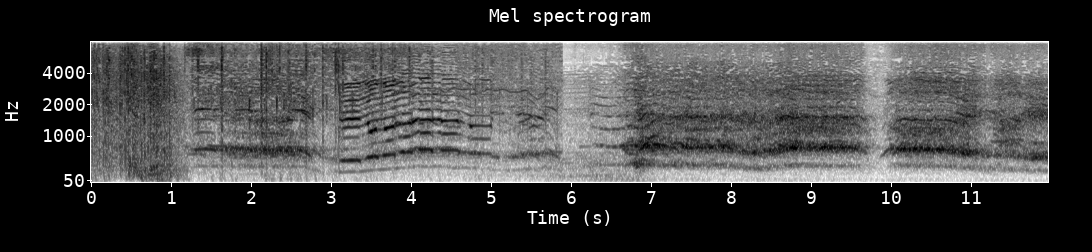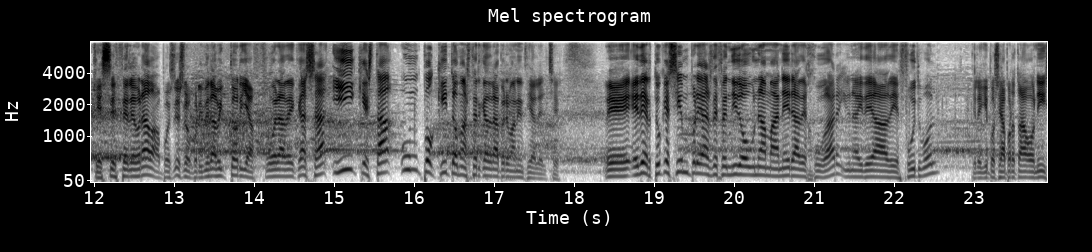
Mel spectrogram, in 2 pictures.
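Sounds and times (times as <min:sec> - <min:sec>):
firecrackers crackling: 0:00.0 - 0:05.9
large crowd of football fans chanting and singing in unison: 0:01.2 - 0:23.9
speech: 0:12.0 - 0:23.9.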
